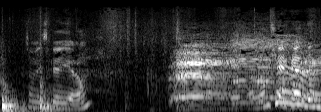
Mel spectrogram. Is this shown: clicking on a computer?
no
